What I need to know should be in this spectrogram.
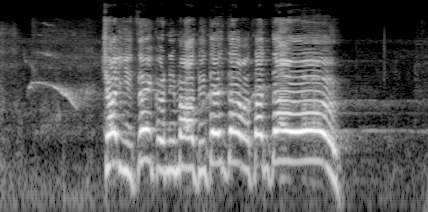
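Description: A young man sings out loudly nearby.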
